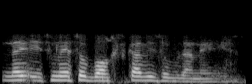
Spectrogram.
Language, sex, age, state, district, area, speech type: Hindi, male, 18-30, Bihar, Samastipur, urban, conversation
